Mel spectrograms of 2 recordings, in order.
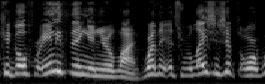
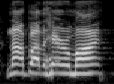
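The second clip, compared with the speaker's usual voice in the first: louder, higher chorus of pigs; pigs refusing together; 4 semitones higher, 14 dB louder than usual. Retold or imitated. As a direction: shout it back like the three pigs. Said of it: "all the pigs say together".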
